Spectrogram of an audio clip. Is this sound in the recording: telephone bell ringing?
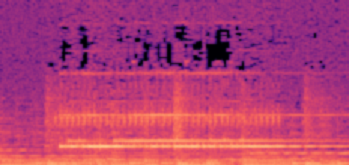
yes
